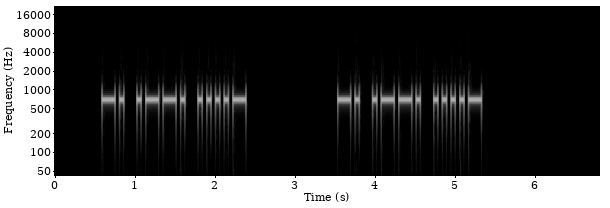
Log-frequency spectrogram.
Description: Morse code, heard as a keyed tone, about 22 wpm, 700 Hz. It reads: NP4 NP4
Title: USA Call Sign Prefixes - Repeated 2x - 22wpm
